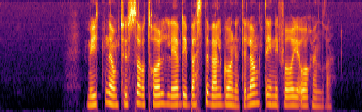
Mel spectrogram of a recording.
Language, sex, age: Norwegian, female, 33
